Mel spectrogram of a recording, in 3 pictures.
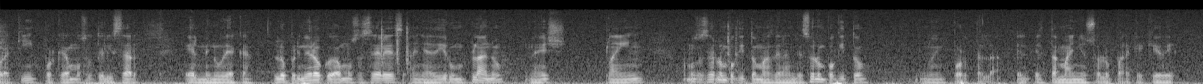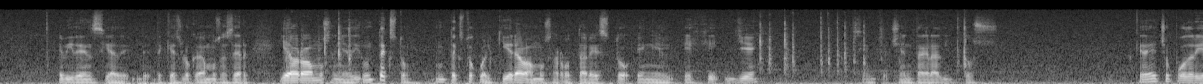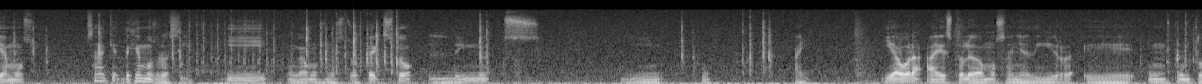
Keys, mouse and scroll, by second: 2.4-3.7 middle drag, 3.7-4.3 scroll up 3, 4.0 shift+a, 5.7 click, 6.5 scroll down 2, 7.4 s, 10.2 click, 10.9 middle click, 11.5 middle click, 14.1-15.2 middle drag, 15.3 shift+middle click, 15.5 shift+a, 16.3 click, 19.4-21.2 typing, 21.7 Return, 24.5 ctrl+z, 25.9 Tab, 26.0 BackSpace, 27.1-28.4 typing, 28.9 Tab, 29.9-30.9 drag, 30.9 Tab, 31.6 BackSpace, 31.8 Tab, 33.7 click, 34.8 click, 35.5-36.0 typing.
